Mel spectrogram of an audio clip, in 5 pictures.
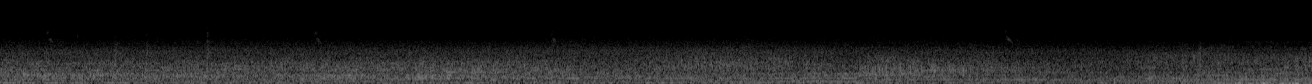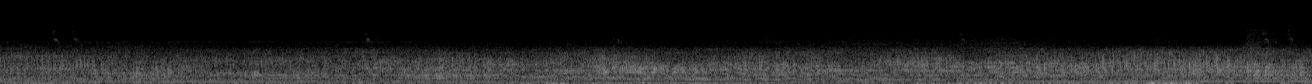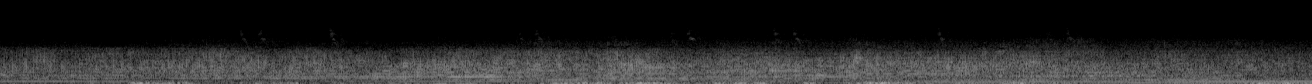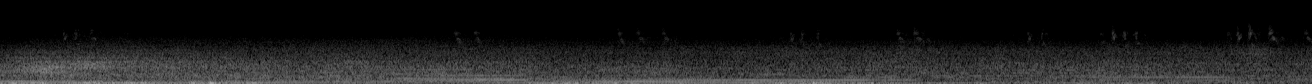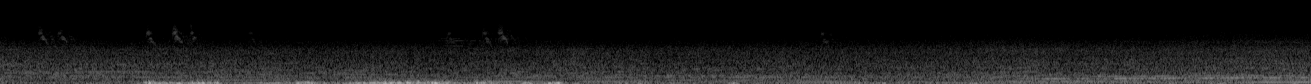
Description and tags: North London exterior atmos. Goodyear blimp passes overhead. ZoomH1.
